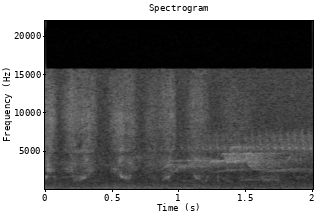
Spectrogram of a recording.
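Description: Woodland ambience: faint birdsong with a high, thin trill starting about halfway through, over light rustling.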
